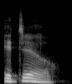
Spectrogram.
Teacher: in British English, this would be pronounced idyll with an E sound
